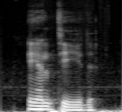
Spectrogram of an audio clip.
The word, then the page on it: anted: American English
